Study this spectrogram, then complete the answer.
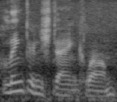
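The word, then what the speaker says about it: Liechtensteinklamm: I mean, she liked it so much she even added an extra syllable in the name, which is kind of hard to do in German, but it's Liechtenstein Klamm.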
